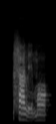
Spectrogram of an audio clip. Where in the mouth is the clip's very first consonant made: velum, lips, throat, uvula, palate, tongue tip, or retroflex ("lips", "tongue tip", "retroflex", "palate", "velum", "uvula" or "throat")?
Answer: tongue tip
